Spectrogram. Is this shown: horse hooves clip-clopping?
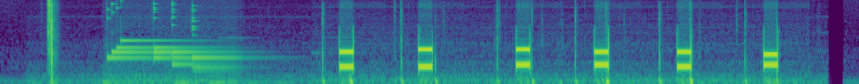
no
